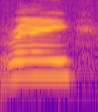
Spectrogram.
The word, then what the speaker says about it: Rai: Some collectors pronounce it Ray. Some say Raw, like Samurai. But I say Ray. I believe that's what it is, Ray.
